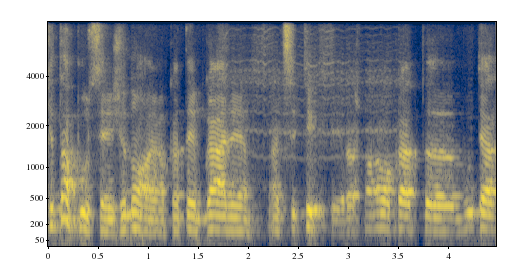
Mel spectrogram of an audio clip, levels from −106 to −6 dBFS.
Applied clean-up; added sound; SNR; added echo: neural mask model RNNoise.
